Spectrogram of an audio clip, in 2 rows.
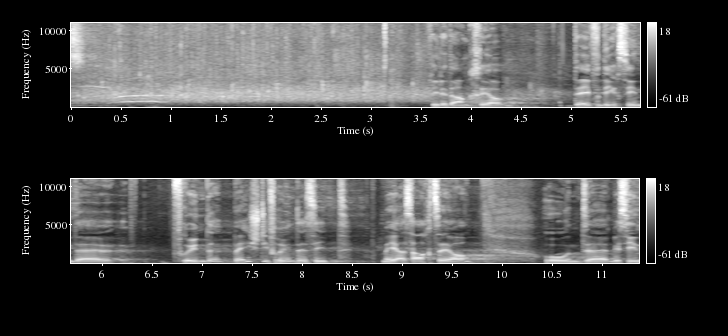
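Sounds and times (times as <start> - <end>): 
audience applause welcoming speakers onto a stage: 0.0 - 5.0
speech: 3.2 - 11.3.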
